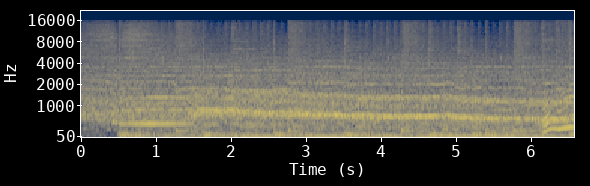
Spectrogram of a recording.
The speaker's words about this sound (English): That is an arena of 17,000 people erupting in unison, singing along to this song.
